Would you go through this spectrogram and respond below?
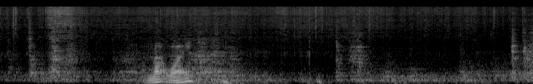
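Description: Wagyu black treacle bacon burgers sizzle steadily in a pan, a continuous close frying hiss beneath a man's brief speech.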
